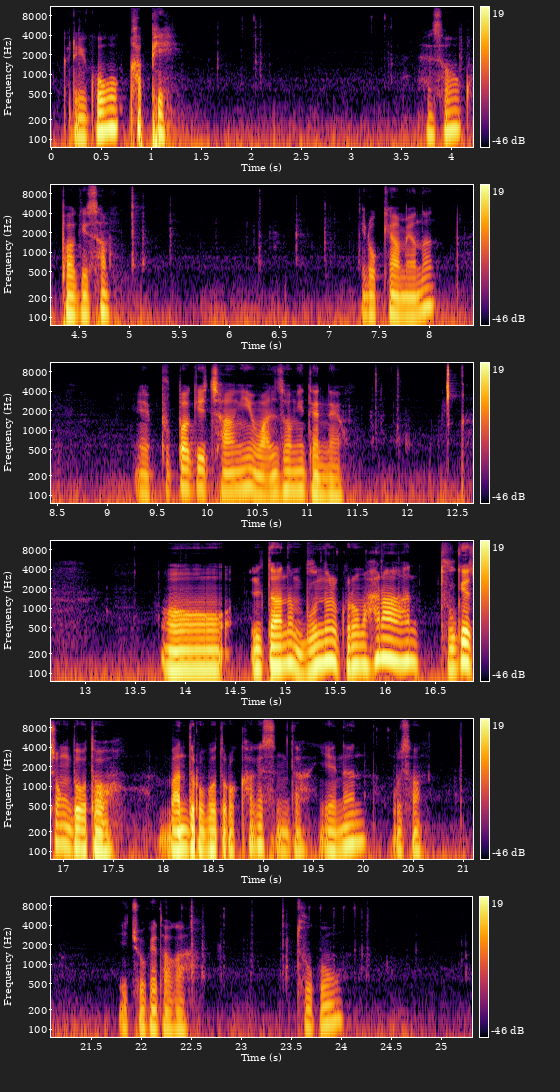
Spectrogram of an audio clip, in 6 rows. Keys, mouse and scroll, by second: 0.9 m, 3.2 click, 4.5 KP_3, 5.7 middle click, 6.4 scroll down 1, 7.0 scroll up 1, 7.1 shift+middle click, 10.1 scroll up 1, 10.4-10.8 scroll down 1, 10.8 middle click, 11.2-11.6 scroll down 2, 11.2 middle click, 11.9 shift+middle click, 12.7 scroll up 1, 14.0 ctrl+z, 14.4 middle click, 15.4 shift+click, 16.2 middle click, 16.3-16.6 scroll down 1, 18.1 m, 20.1 ctrl+click, 22.9 shift+middle click, 23.7 click, 24.0 shift+click.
